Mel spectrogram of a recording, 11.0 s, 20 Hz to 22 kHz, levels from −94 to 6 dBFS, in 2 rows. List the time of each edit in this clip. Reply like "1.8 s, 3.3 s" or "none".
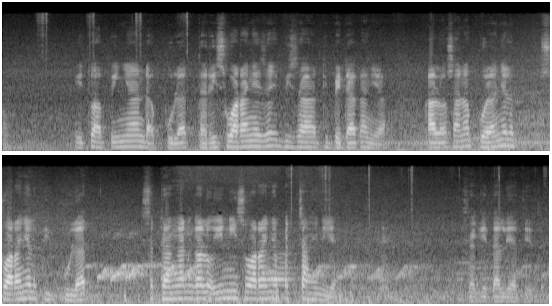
none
